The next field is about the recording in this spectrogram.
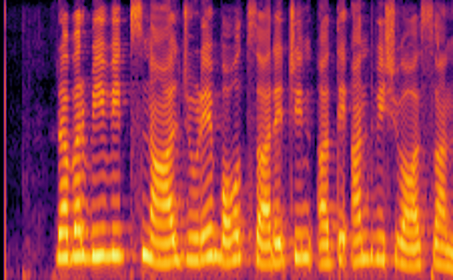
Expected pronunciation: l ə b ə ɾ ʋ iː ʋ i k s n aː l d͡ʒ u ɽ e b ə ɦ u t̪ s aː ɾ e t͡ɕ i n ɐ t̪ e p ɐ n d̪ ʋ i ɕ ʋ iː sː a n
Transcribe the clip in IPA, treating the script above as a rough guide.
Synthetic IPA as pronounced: ɾ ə b ə ɾ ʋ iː ʋ i k s n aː l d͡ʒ u ɽ e b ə ɦ u t̪ s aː ɾ e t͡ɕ i n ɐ t̪ e ʔ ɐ n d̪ ʋ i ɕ ʋ aː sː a n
